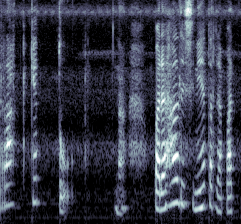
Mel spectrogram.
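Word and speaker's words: ラケット: Nah, raket ini jika dirubah ke dalam pelafalan Jepang, dia akan menjadi raketu.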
